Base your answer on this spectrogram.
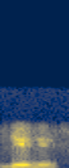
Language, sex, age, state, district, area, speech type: Urdu, male, 18-30, Uttar Pradesh, Saharanpur, urban, conversation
